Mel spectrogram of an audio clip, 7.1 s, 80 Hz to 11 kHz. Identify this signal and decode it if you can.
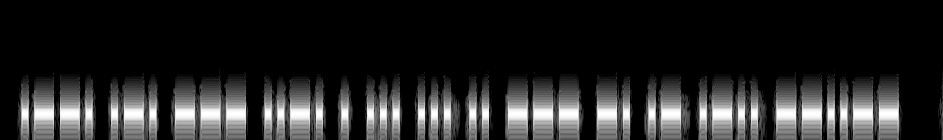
Morse code, heard as a keyed tone, about 25 wpm, 600 Hz. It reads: PROFESSIONAL,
